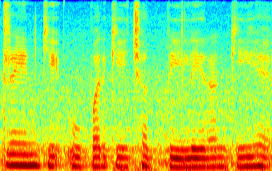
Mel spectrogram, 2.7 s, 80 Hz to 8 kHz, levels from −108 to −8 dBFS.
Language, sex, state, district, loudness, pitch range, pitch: Hindi, female, Haryana, Charkhi Dadri, -14 LUFS, 160-175 Hz, 165 Hz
